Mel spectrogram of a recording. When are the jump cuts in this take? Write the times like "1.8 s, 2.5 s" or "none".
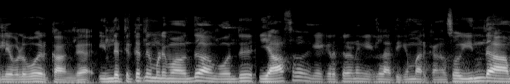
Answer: none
